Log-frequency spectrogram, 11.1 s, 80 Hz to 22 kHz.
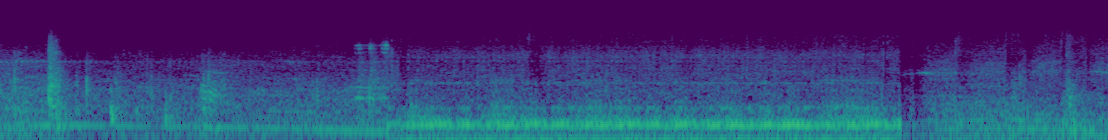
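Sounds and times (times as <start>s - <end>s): car engine rumbling: 2.3s - 11.0s.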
